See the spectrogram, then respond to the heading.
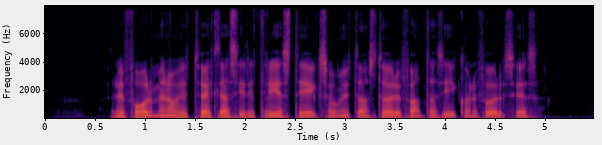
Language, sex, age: Swedish, male, 35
